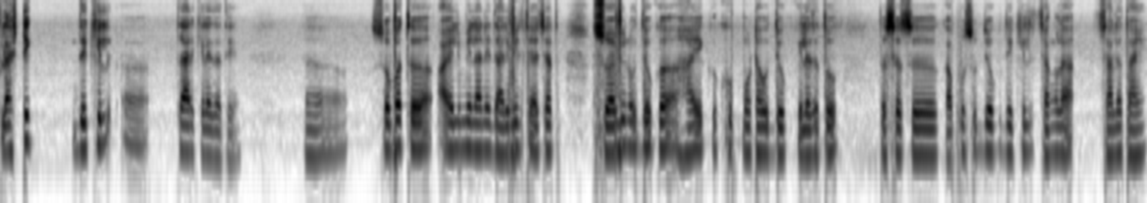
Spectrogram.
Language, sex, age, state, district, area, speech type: Marathi, male, 45-60, Maharashtra, Akola, rural, spontaneous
